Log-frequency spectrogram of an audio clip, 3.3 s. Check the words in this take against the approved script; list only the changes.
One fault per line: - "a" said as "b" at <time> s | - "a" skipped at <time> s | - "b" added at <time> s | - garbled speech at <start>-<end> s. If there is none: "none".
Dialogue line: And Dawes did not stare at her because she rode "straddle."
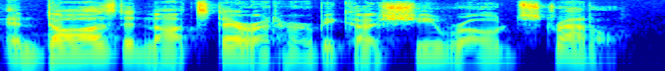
none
